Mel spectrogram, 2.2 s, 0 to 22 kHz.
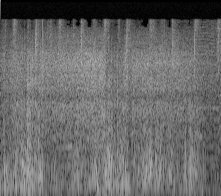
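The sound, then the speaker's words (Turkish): Heavy storm waves over 5 metres high crash and churn continuously at Zonguldak, Turkey, while strong wind reaching 90 km/h roars across the microphone, a loud, turbulent wash of surf and gusting air with no voices. “Fırtınanın etkili olduğu Zonguldak'ta dalgaların boyu 5 metreyi aştı.”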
